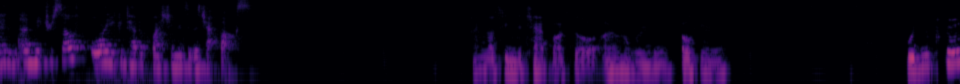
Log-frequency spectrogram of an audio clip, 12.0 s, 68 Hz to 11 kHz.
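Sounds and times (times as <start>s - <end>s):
person speaking: 5.8s - 9.5s.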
